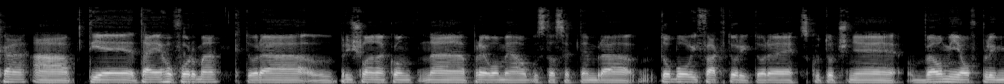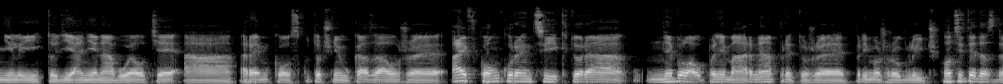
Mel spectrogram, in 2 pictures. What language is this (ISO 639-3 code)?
slk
